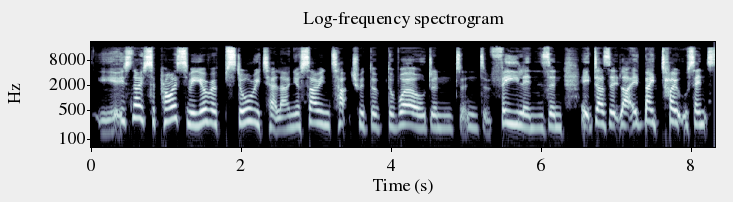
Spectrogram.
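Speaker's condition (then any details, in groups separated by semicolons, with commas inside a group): No condition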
